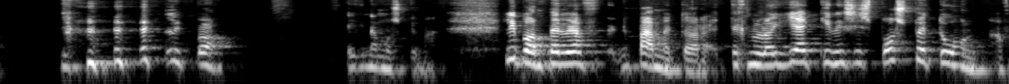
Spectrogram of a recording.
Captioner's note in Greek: γέλια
